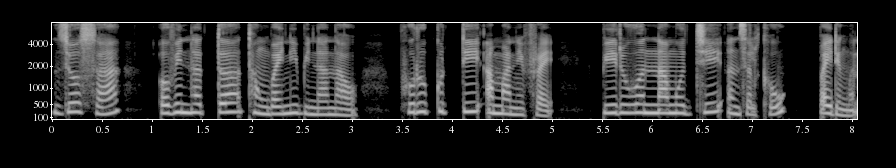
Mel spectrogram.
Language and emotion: Bodo, neutral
